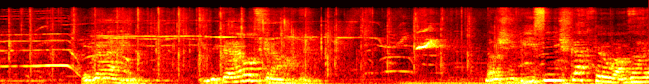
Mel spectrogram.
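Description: A man sings loudly into a microphone over loudspeakers.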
